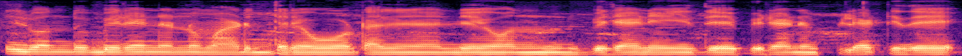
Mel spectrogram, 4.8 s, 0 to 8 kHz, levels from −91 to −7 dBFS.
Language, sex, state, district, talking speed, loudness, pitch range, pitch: Kannada, male, Karnataka, Koppal, 125 wpm, -13 LUFS, 105-110 Hz, 105 Hz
